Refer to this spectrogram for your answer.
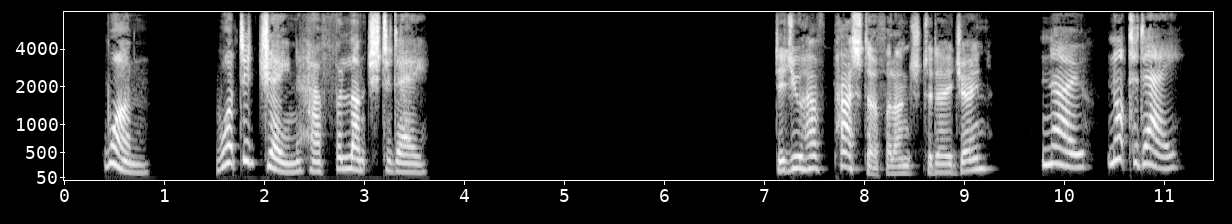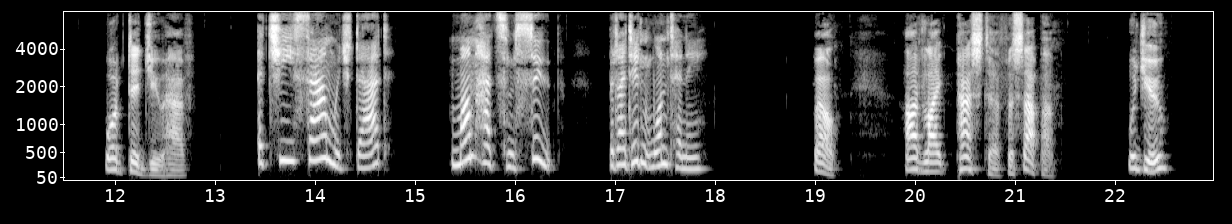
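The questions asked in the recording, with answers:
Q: What did Jane have for lunch today?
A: A cheese sandwich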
